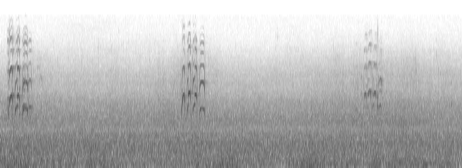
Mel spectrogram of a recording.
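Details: Black oystercatcher feeding chicks in the Pacific Northwest gives three short bursts of sharp, high piping whistles, each about half a second, spaced three to four seconds apart, over steady surf and wind.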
